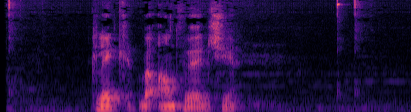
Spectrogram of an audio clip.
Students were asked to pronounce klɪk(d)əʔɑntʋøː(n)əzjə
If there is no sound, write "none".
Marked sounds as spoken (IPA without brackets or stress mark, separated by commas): b, d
